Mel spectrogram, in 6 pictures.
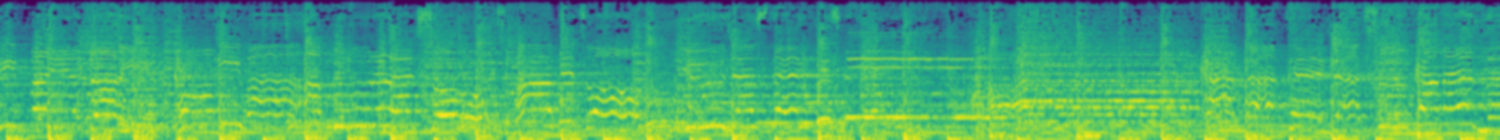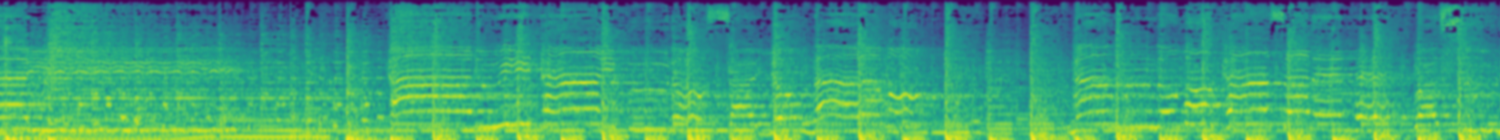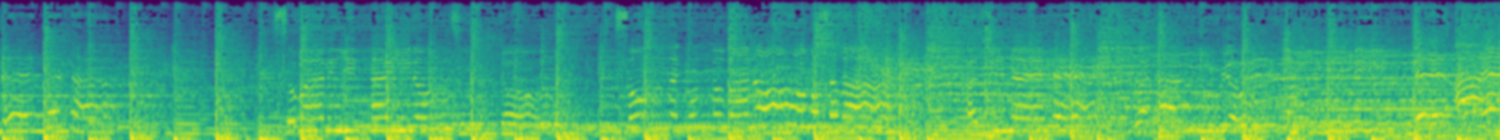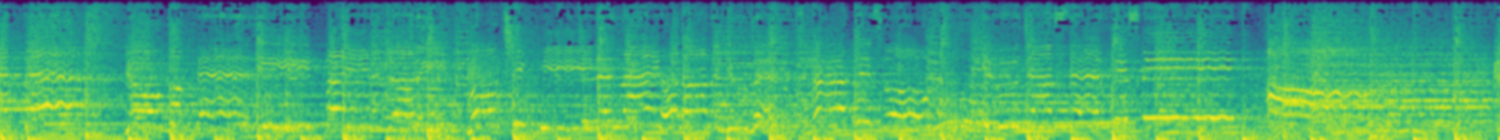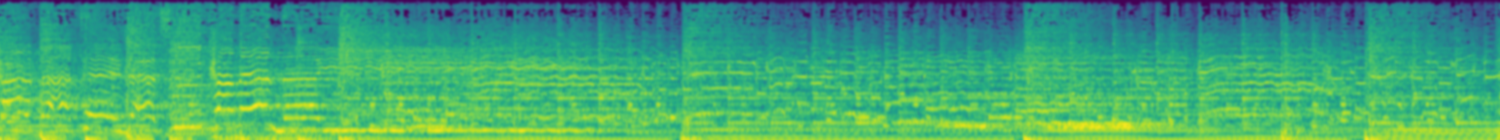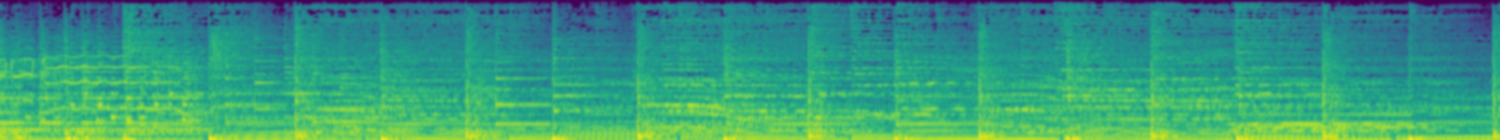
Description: POP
